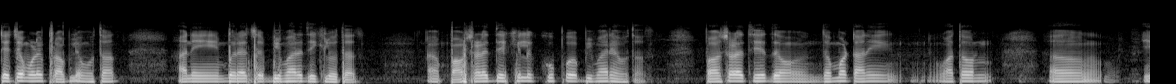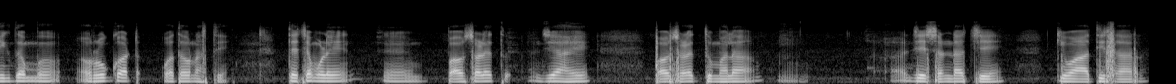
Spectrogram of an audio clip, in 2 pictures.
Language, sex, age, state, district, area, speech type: Marathi, male, 45-60, Maharashtra, Akola, rural, spontaneous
